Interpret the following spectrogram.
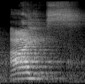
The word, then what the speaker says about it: ice: Then ice. If we add silent E over here, the sound of I is I only. If we don't change the sound to E, it is I, ice.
